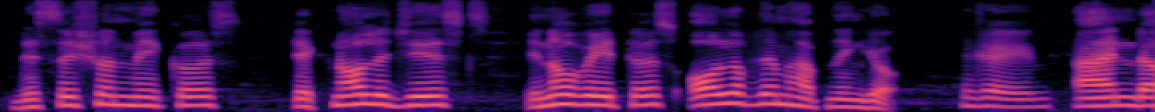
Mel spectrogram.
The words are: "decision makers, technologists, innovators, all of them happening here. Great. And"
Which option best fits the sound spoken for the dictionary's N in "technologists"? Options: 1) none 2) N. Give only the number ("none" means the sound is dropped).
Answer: 2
